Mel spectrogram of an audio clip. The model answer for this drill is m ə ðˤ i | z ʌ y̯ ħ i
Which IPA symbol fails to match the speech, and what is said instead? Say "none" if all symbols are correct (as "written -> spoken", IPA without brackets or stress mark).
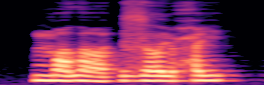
none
